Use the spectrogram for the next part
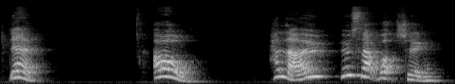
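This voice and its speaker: A British-accented woman with a high-pitched voice that sounds pushed and bright hosts a casual livestream. She chats with viewers while eating dinner mukbang-style, and the room is echoey.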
